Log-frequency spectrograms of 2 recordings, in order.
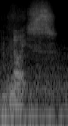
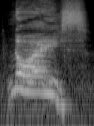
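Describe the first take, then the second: First: It is said at a normal, quiet volume. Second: It is screamed out loudly.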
